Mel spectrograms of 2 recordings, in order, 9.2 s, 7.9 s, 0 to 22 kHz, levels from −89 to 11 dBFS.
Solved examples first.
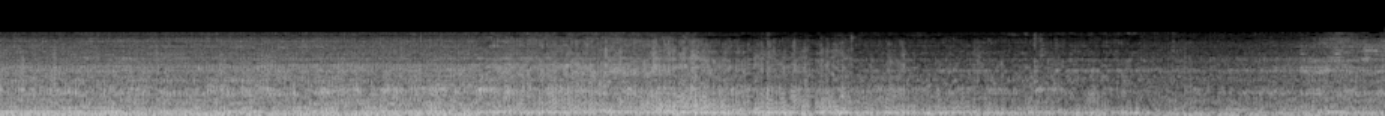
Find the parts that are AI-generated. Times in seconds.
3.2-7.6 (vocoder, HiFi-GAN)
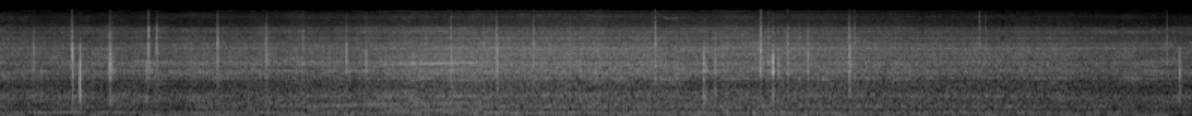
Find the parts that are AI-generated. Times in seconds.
0.0-2.8 (codec, SNAC); 4.6-5.2; 7.3-7.9

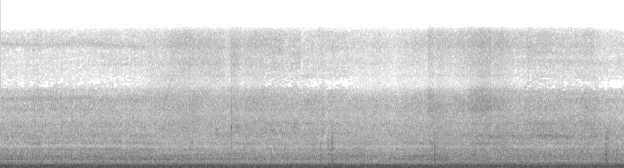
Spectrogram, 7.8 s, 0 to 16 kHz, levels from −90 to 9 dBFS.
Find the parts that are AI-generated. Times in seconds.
1.8-3.3 (autoencoder, DAC-VAE); 4.4-6.4

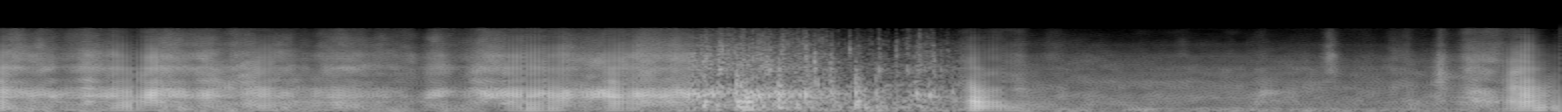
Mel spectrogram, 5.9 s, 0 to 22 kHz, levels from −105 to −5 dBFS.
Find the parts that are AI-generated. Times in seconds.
0.0-2.6 (vocoder, Vocos); 3.6-5.9

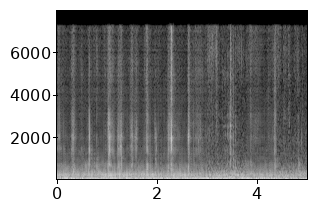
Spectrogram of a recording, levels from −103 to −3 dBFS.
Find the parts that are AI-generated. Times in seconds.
0.0-3.0 (vocoder, Vocos); 3.8-4.4

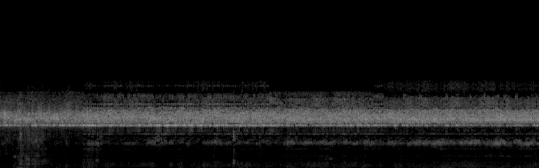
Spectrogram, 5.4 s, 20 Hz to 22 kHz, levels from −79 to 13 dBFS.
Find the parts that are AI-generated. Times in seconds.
0.0-5.4 (codec, HILCodec)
